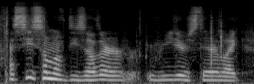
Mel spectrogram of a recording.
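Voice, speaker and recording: A woman's voice: medium pitch, normal speed, background noise. Chatty woman, native German speaker. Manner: chatty, rambling, reads chat aloud. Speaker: psychic reader streamer. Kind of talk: casual livestream chat.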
